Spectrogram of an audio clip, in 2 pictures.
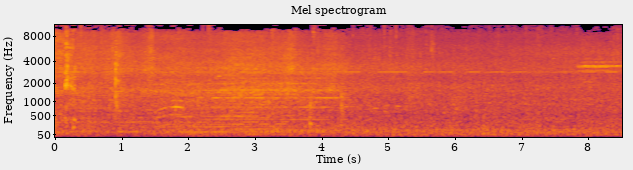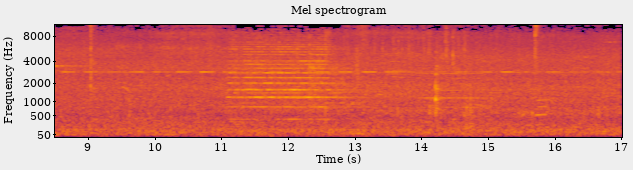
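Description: Traffic and street noise hum steadily outdoors.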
